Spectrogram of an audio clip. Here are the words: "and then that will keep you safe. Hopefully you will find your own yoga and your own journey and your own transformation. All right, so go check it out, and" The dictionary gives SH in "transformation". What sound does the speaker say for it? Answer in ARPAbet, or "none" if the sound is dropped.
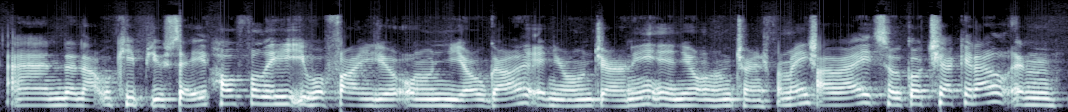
none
